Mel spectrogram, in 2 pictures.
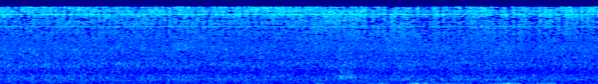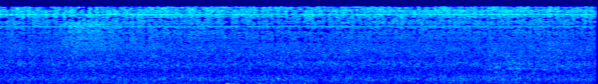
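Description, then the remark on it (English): A steady wash of traffic noise with a low rumble, continuous and fairly even throughout, swelling slightly for a moment as if a vehicle passes. “Now we're going to add the sound of the traffic.”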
